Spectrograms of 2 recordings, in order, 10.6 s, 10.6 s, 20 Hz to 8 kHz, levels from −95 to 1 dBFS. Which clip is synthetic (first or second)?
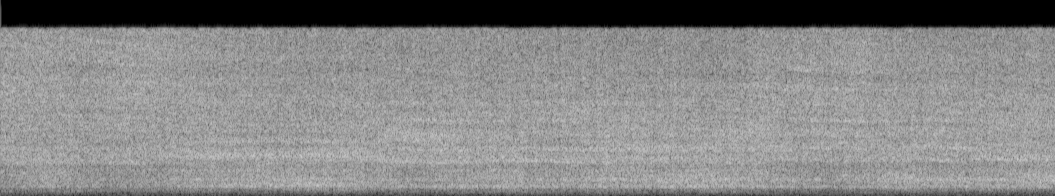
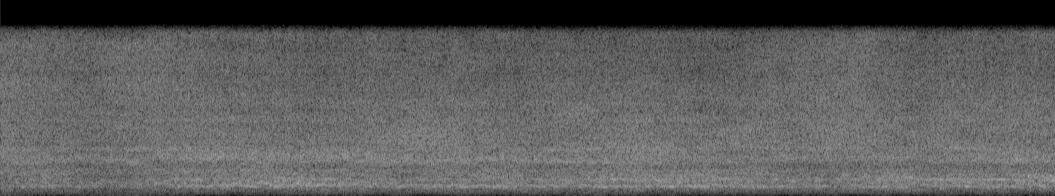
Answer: second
